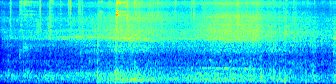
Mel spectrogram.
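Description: Electric multiple-unit suburban local train pulling into the platform, the rumble and rattle of its carriages building as they pass close by, loudest about two to three seconds in.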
